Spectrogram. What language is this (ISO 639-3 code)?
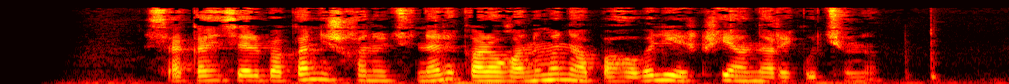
hye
